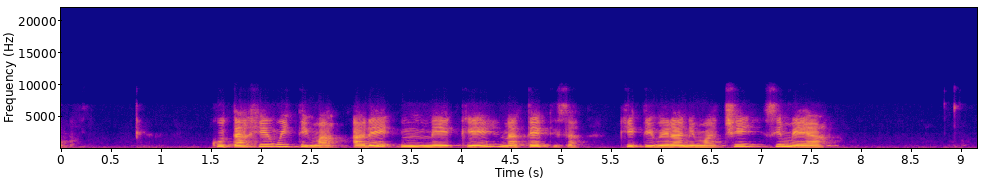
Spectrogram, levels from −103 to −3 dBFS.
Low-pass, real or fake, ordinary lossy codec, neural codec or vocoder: 7.2 kHz; fake; Opus, 32 kbps; codec, 16 kHz, 4.8 kbps, FACodec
